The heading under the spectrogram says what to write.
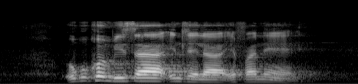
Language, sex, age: Zulu, male, 24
